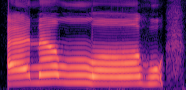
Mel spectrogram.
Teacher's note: Lam jalalah atau lam pada lafaz Allah dibaca tebal dengan vokal O. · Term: tafkim, Tafkhim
